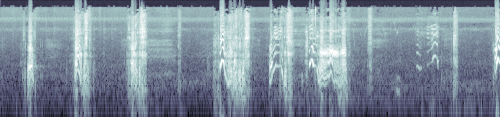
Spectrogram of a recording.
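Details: Siberian husky sounding off at a hated golf club: sharp single barks every second or so, then a run of wavering, rising-and-falling yowls and a few thin whining notes toward the end.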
